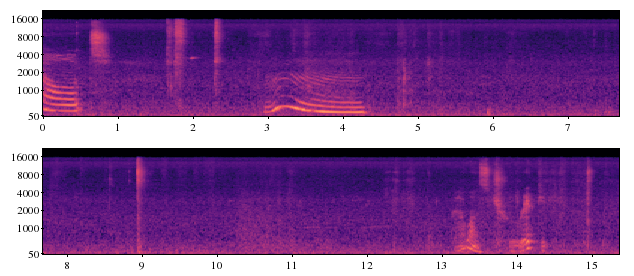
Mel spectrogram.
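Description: A young woman speaks calmly, close by, in short phrases.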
